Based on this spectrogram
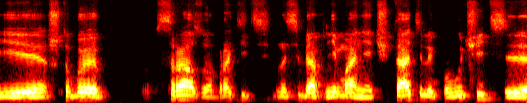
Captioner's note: speaking Russian language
